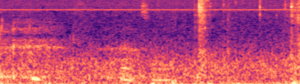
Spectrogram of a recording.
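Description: Quiet outdoor background with no gunshot, broken only by a faint, short click about a second and a half in.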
